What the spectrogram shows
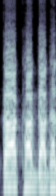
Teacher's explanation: का खा गा घा का उच्चारण कंठ से होता है, आ का उच्चारण कंठ से होता है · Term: कंठ ध्वनि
